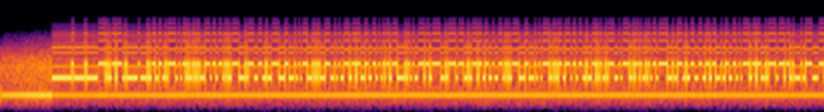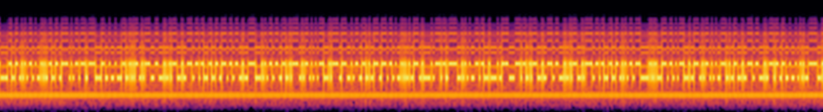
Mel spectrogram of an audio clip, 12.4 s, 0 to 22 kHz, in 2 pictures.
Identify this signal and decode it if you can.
RTTY (75 baud, 850 Hz shift), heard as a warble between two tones, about 1700 Hz centre, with a steady whistle near 620 Hz. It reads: KIEDY ROZPOCZYNALISMY TEN PROCES PRZEDSTAWICIELE KOMISJI OPUSZCZALI POSIEDZENIA JAK TYLKO ZACZELISMY ZADAWAC …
